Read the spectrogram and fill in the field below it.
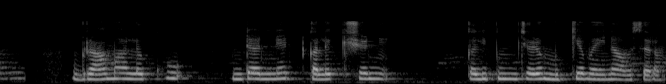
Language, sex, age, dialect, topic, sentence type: Telugu, female, 18-24, Southern, banking, statement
